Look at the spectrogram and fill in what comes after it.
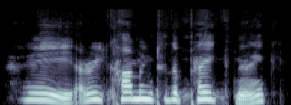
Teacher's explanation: look our tone has gone up this stone or intonation is recalled rising intonation or upper intonation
